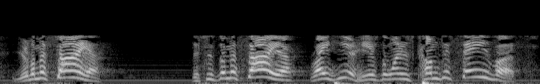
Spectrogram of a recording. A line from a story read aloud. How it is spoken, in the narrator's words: the children shout, saying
